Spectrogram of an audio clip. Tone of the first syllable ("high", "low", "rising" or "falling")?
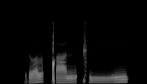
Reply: rising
